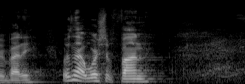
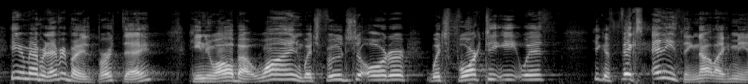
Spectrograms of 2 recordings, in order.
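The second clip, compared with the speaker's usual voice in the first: higher and louder, piling on the praise; gushing cabbie; 5 semitones higher, 4 dB louder than usual. Retold or imitated. Cabbie lists Frank's talents in a higher, louder gush. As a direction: keep gushing about Frank.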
